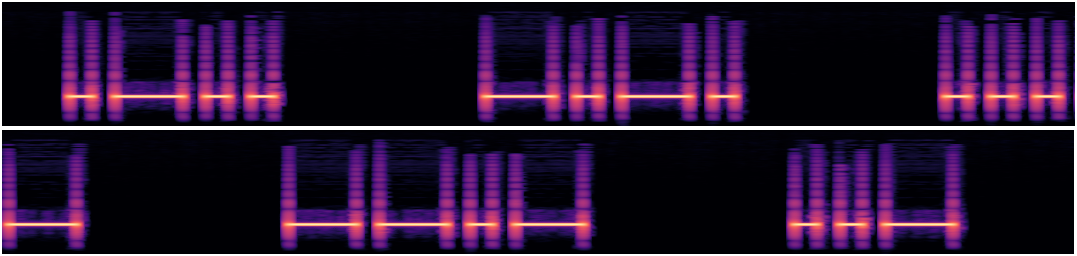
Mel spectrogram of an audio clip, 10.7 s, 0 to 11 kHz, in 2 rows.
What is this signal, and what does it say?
Morse code, heard as a keyed tone, about 10 wpm, spaced as for 6 wpm, 800 Hz. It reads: LCVQU
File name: LEZIONI / 5 LBVC / 5 LBVC ws 10wpm 3733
